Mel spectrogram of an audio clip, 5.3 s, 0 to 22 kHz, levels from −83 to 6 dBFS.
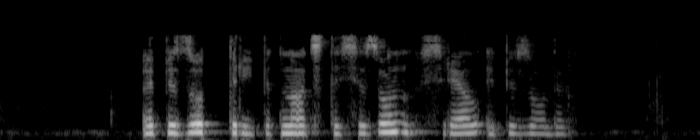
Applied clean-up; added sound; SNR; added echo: none; none; none; none.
